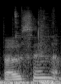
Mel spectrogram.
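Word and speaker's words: boatswain: a buddy so well well it's Wayne is pronounced bosun blew my mind no it is yes at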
